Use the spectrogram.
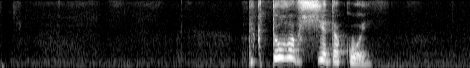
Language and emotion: Russian, angry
